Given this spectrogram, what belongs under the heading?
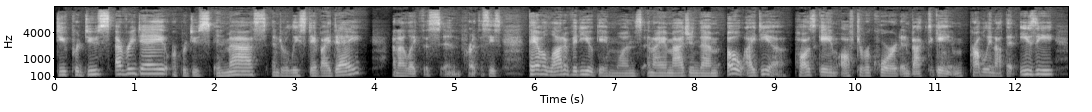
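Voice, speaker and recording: A woman's voice: sits low, lively intonation, fairly quick. A woman co-hosting a podcast, chatting casually and reading out listener questions. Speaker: podcast co-host.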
